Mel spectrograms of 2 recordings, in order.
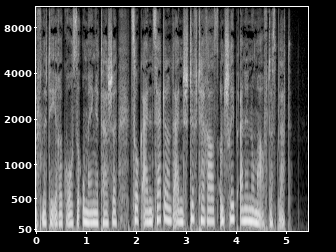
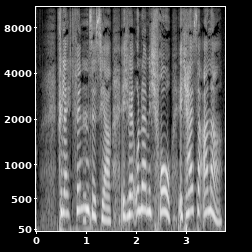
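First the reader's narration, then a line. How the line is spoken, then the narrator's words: Calling out. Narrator (German): rief sie ihm zu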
